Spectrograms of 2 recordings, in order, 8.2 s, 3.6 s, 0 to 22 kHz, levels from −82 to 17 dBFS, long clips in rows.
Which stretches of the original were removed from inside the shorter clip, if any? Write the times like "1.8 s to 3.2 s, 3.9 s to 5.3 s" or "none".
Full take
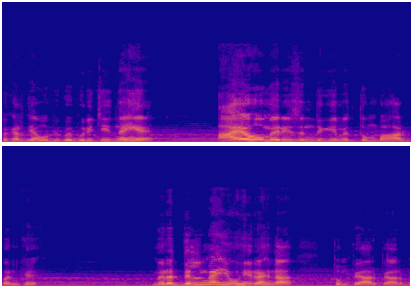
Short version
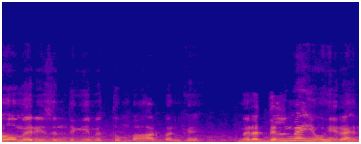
4.6 s to 5.4 s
